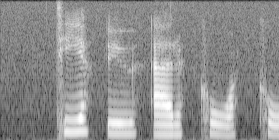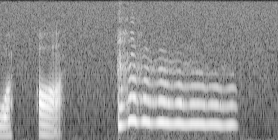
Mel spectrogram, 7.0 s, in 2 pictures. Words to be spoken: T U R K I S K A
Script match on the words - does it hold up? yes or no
no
